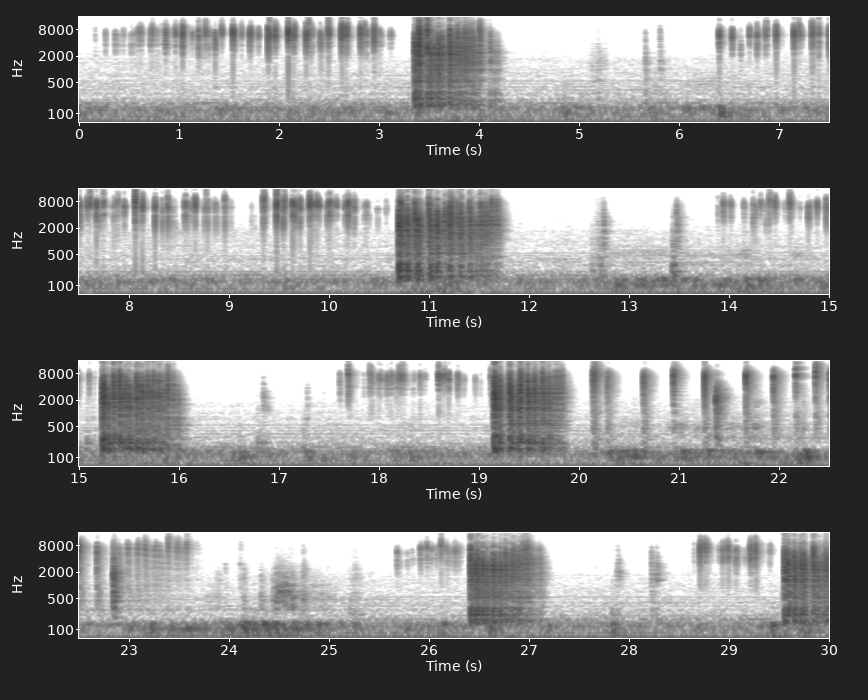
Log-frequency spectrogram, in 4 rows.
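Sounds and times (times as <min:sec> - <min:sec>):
dice clattering: 0:00.2 - 0:04.2, 0:06.4 - 0:11.8, 0:13.8 - 0:16.1, 0:17.6 - 0:23.7, 0:25.7 - 0:27.2, 0:28.2 - 0:30.0
dice rattling lightly: 0:00.2 - 0:04.2, 0:06.4 - 0:11.8, 0:13.4 - 0:16.1, 0:17.6 - 0:23.8, 0:25.6 - 0:27.2, 0:28.2 - 0:30.0.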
